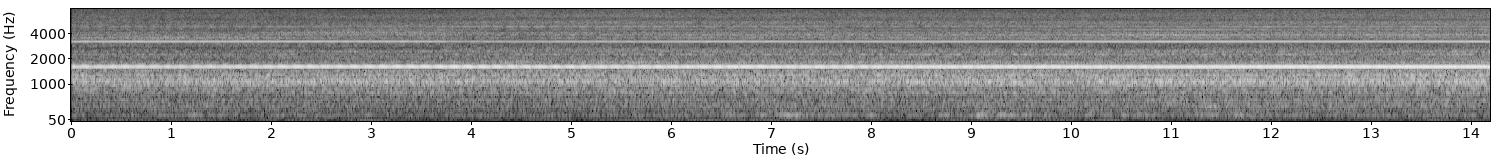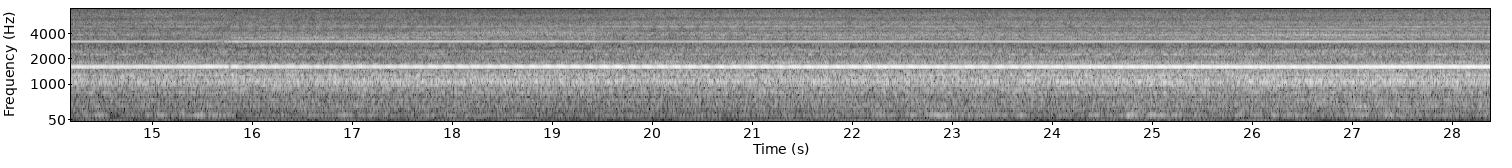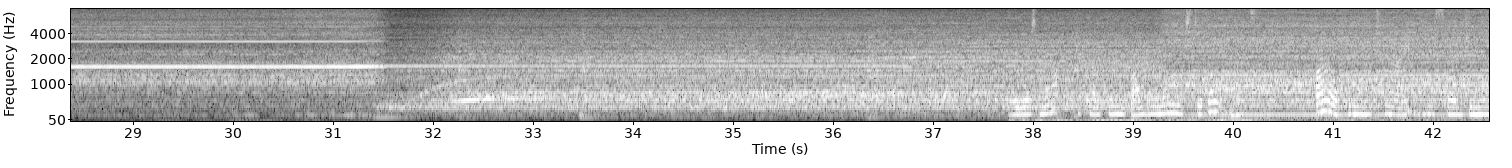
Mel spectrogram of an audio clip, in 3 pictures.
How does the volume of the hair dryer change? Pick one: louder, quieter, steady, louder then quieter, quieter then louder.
louder.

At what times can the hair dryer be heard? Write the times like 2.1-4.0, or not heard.
0.0-42.5.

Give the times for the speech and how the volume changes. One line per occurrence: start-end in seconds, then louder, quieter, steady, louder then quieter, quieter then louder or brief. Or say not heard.
37.7-42.5 louder then quieter.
